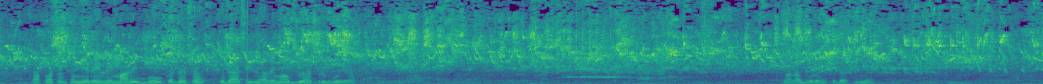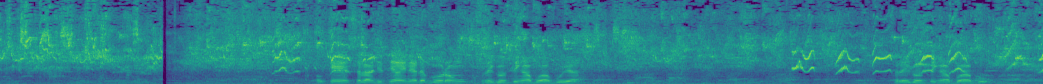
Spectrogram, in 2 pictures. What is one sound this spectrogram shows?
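Many small birds chirp and twitter busily close by.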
